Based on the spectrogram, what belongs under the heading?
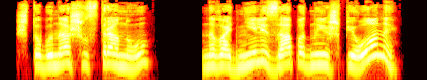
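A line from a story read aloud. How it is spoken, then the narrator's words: Loud enough to overhear. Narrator (Russian): произнес он достаточно громко, чтобы услышал Йорди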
